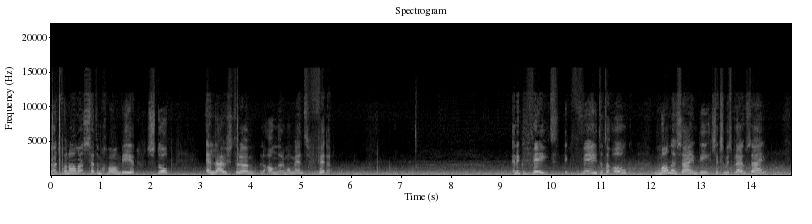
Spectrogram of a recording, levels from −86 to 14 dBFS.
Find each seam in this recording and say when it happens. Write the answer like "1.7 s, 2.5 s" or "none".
9.2 s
